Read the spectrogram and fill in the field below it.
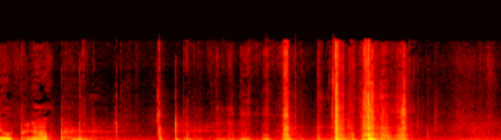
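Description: A knife slices through packing tape on a cardboard box.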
